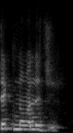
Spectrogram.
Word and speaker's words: technology: So here it's technology. So no is the second, like no is where you'll be placing the stress upon.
